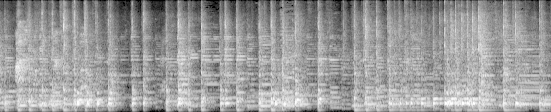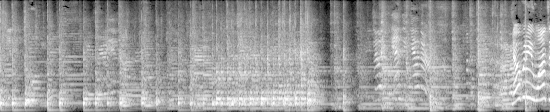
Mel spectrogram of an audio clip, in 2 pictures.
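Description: Several acoustic guitars strummed together in an informal jam, with a drum keeping the beat underneath.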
